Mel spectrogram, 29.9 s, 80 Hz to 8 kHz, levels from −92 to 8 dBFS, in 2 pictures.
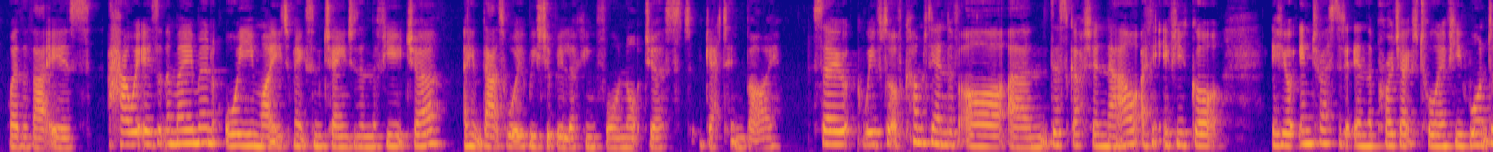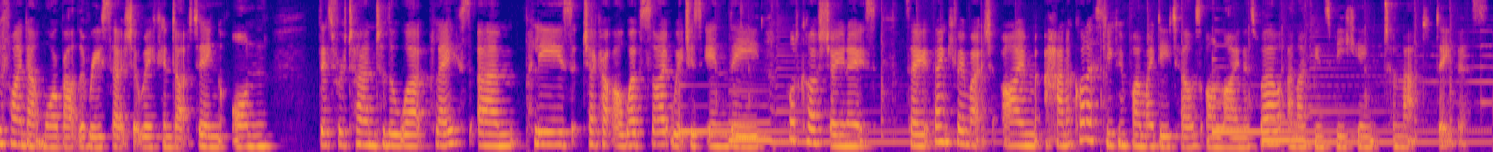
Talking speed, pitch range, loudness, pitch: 225 wpm, 200-245 Hz, -19 LUFS, 220 Hz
